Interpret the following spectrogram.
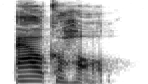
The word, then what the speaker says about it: alcohol: you say the word alcohol. Do it with me. Alcohol. On what syllable did you clap, nod your head, snap your fingers? The first syllable, right? Al Al if not then you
